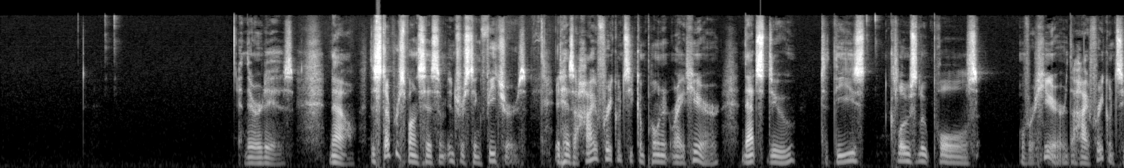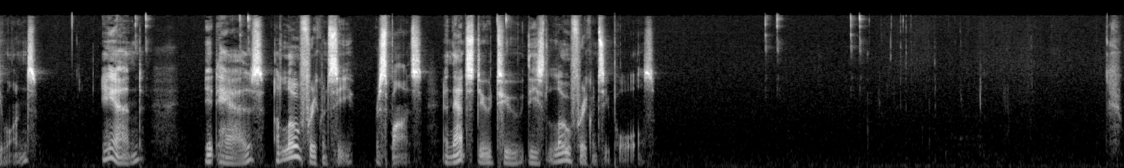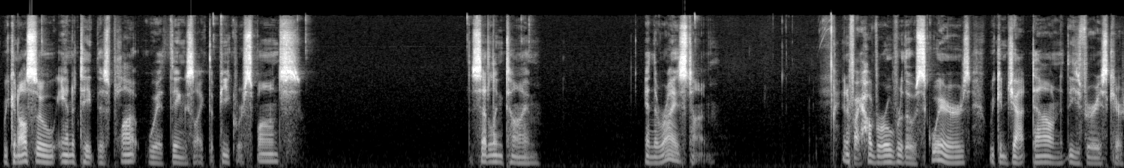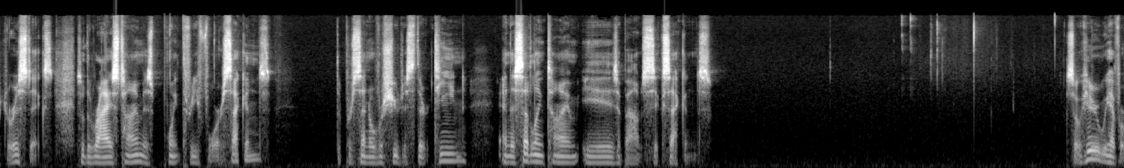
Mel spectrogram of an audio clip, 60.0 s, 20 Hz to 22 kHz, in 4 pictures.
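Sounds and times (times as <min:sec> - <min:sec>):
computer mouse clicks: 0:01.0 - 0:01.6, 0:25.2 - 0:25.5, 0:26.3 - 0:27.1, 0:57.0 - 0:57.6.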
